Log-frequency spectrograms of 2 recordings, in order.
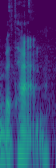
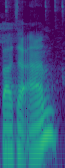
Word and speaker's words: Bataan: We're jumping into the meat and potatoes of what is the battle for Batan, which is actually apparently it's supposed to be pronounced Batan, but I've my whole life it's been batan, so I have to pronounce it like that.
